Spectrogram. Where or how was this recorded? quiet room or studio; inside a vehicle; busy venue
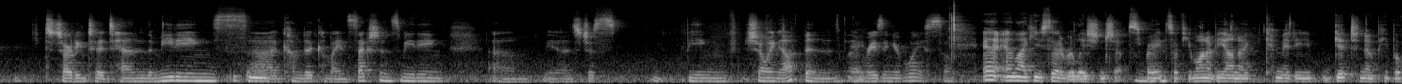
busy venue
